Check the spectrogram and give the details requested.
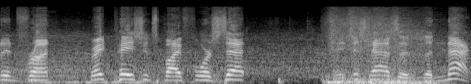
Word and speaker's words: Forsett: to pronounce his name, it's like Dorsett, Tony Dorsett, Justin Forsett, and it's Forsett down the sideline.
